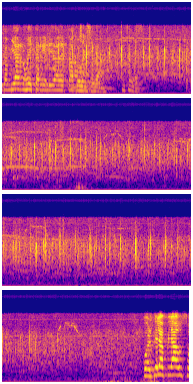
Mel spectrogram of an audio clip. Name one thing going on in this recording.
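A crowd claps in a steady rhythm.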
